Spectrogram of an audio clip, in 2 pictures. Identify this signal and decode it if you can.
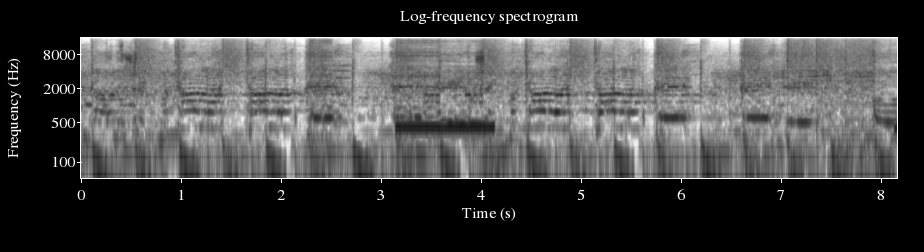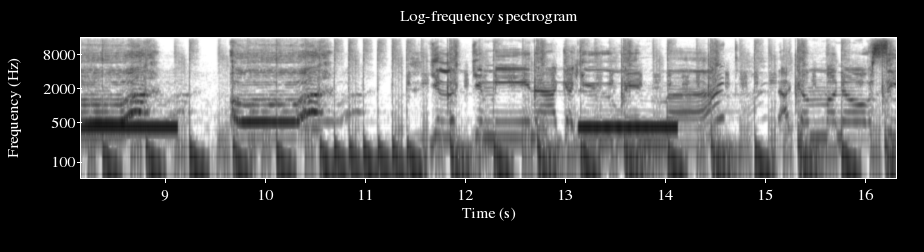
Ringback tone (Europe, 425 Hz), with noise.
